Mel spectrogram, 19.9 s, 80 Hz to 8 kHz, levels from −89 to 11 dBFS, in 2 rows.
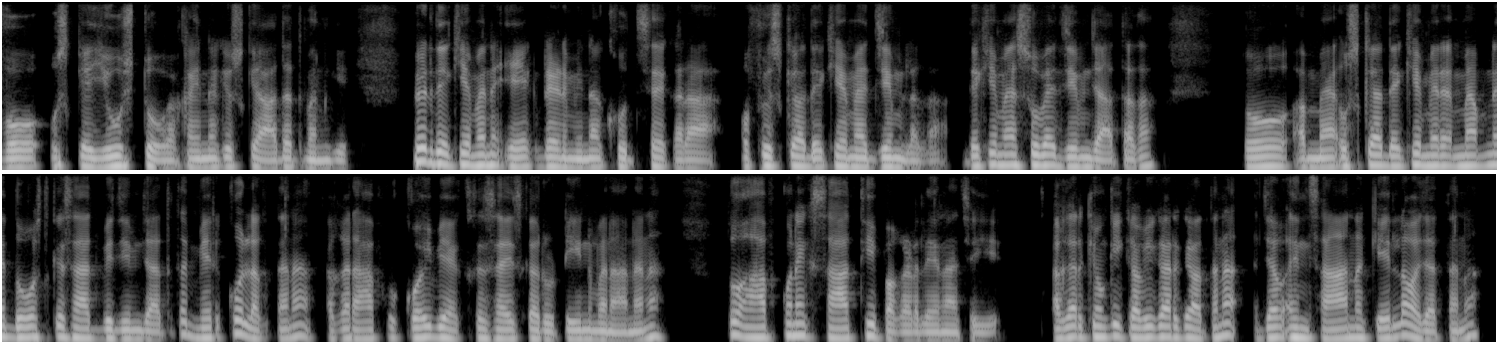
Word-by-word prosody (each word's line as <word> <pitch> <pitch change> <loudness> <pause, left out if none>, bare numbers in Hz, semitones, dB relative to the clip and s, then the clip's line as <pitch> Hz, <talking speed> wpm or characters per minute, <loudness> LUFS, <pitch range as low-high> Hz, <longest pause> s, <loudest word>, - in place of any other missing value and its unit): वो 110 +1 +4 0.2
उसके 125 0 -1
used 125 +3 +4
to 130 - +4
होगा 100 -1 -1
कहीं 110 -1 +1
न 110 +1 +2
कहीं 115 - -2
उसकी 120 0 -3
आदत 105 +2 -1
बन 100 -1 +1
गई। 100 - -5 0.4
फ़िर 185 -1 +5
देखिए 150 -2 +3
मैंने 135 +1 +3 0.2
1 120 -1 -3
डेढ़ 120 -1 +2
महीना 110 +1 +1
ख़ुद 115 -3 0
से 120 - -1
करा 105 0 -2 0.3
और 115 - -3
फ़िर 130 - +1
उसके 125 +2 0
बाद 125 - +2
देखिए 110 +3 +1
मैं 115 -1 +2
जिम 115 +1 +3
लगा। 95 0 -8
देखिए 130 +3 0
मैं 140 0 +3
सुबह 135 +1 +3
जिम 120 -1 +1
जाता 105 -1 -1
था। 125 - -3 0.6
तो 125 +2 +4
अब 110 - -1
मैं 115 +1 +2
उसके 130 +4 -2
बाद 135 - +3
देखिए 130 +2 +1
मेरे 130 0 +2
मैं 130 +1 +3
अपने 135 +2 +1
दोस्त 135 0 +2
के 140 - +1
साथ 130 -2 +2
भी 120 - +2
जिम 115 0 -1
जाता 105 -2 -3
था। 165 - -4
मेरे 130 +1 0
को 185 - +1
लगता 120 -5 -2
है - - -2
ना 150 +1 -3
अगर 120 +3 -3
आपको 120 +2 -4
कोई 130 +1 +3
भी 135 - +3
एक्सरसाइज़ 120 0 -2
का 120 - 0
रूटीन 115 +1 -1
बनाना 100 -1 0
है - - -4
ना 140 +2 -1 0.4
तो 170 - +2
आपको 135 +1 +1
ना 160 - +4
एक 150 - -5
साथी 125 +3 0
पकड़ 100 -1 -2
लेना 100 -1 -1
चाहिए। 100 +1 -8 0.4
अगर 135 +3 +2
क्योंकि 140 +3 +1
कभी-कभार 135 +1 +2
क्या 135 -1 +1
होता 125 +2 -1
ना 165 +1 +1 0.2
जब 135 +2 +1
इंसान 125 -1 +2
अकेला 130 +5 0
हो 145 - +2
जाता 110 0 -3
ना 125 +8 -3
125 Hz, 260 wpm, -20 LUFS, 115-135 Hz, 0.6 s, फ़िर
